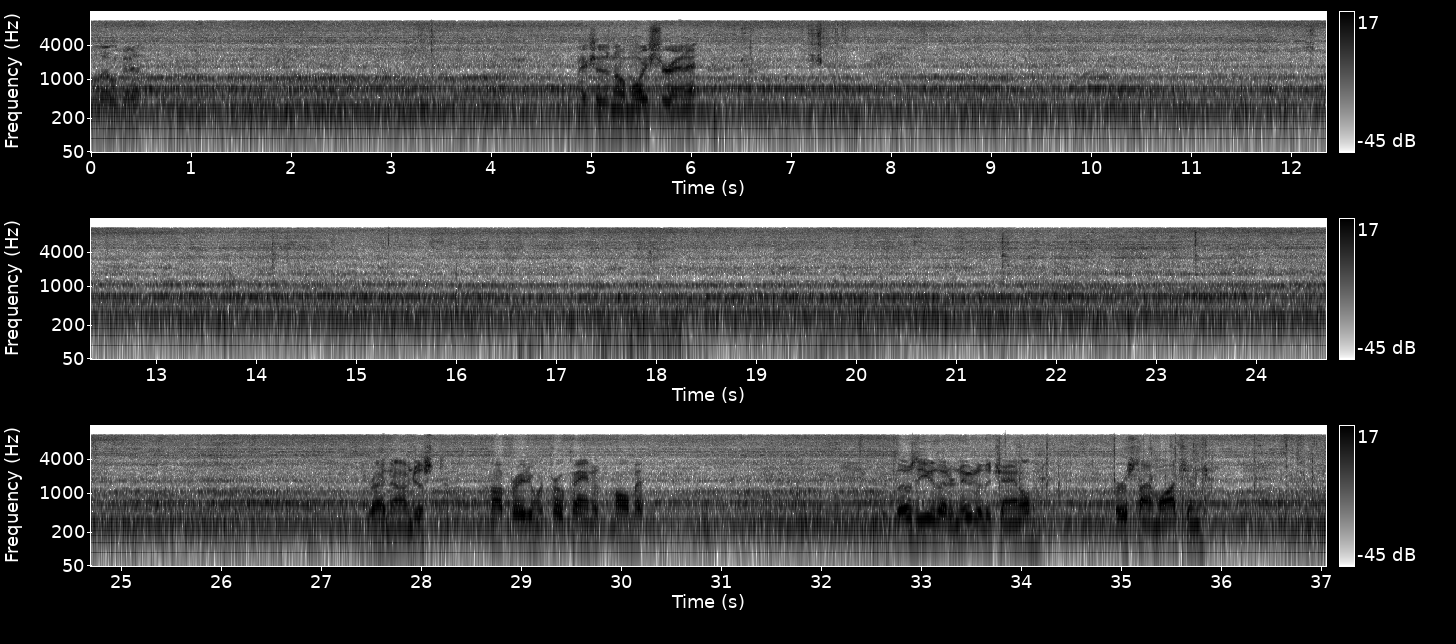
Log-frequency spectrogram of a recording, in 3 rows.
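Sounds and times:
burner flame rushing: 0:00.0 - 0:37.0.

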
